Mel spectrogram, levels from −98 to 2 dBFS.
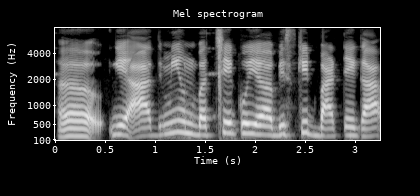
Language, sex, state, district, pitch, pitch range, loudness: Hindi, female, Bihar, Samastipur, 225 Hz, 205-265 Hz, -15 LUFS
